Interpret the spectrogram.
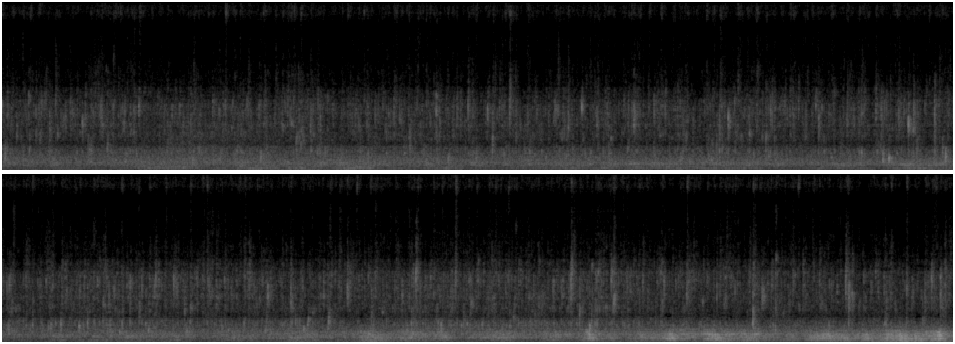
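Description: Rain falling, a steady patter of small drops ticking on surfaces; about two-thirds of the way through the drops turn louder and more irregular.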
